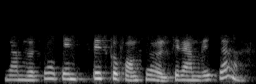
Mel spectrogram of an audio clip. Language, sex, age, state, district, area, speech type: Nepali, female, 45-60, West Bengal, Darjeeling, rural, conversation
